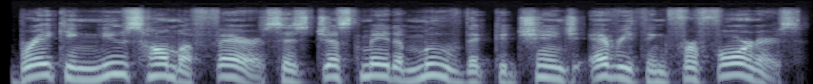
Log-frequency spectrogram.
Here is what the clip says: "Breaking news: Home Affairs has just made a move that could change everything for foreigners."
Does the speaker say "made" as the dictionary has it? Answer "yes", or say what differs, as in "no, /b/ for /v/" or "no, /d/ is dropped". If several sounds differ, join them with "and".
yes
